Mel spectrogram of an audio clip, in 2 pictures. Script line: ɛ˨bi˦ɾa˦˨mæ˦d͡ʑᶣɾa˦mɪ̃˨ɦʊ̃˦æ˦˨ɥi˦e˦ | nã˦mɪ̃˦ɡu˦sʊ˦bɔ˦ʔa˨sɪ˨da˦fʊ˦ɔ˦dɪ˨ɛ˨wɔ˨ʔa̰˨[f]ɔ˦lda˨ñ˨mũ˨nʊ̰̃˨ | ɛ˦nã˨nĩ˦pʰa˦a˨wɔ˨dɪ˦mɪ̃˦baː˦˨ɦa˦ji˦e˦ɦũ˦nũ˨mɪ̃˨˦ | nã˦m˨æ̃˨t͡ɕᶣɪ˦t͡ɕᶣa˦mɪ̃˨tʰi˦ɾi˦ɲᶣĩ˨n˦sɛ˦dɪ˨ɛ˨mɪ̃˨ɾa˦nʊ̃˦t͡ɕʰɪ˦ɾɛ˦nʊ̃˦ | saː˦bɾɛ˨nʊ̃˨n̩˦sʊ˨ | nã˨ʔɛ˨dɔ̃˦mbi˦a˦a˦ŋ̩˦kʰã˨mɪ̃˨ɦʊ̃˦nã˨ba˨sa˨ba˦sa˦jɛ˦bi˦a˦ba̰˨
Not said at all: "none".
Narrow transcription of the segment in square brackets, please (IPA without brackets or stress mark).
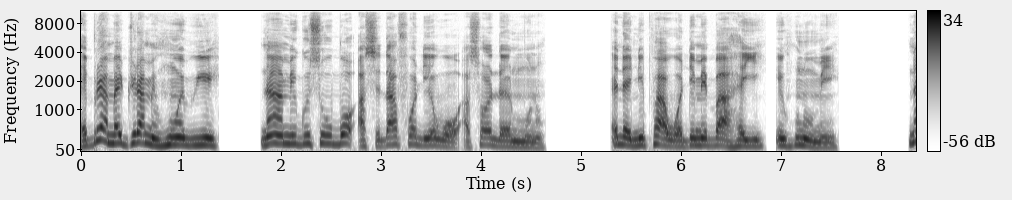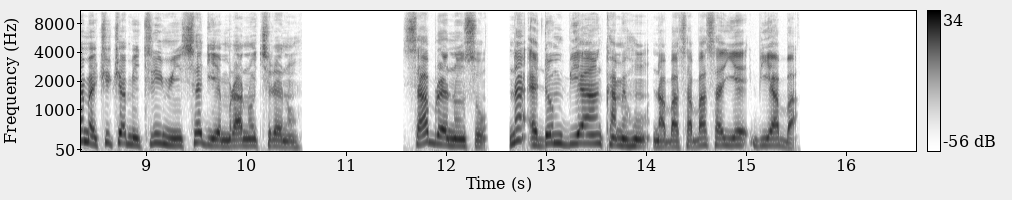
s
